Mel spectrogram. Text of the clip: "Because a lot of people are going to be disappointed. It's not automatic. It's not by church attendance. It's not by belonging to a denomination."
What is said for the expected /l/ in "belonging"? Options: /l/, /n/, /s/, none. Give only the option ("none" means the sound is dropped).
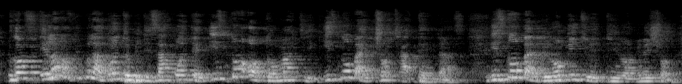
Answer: /n/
